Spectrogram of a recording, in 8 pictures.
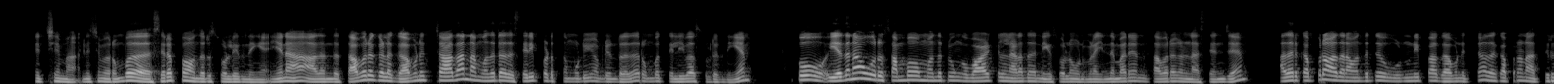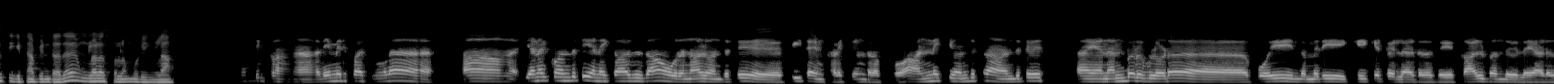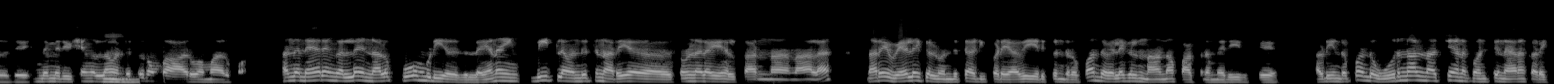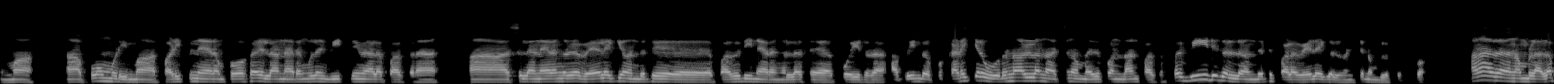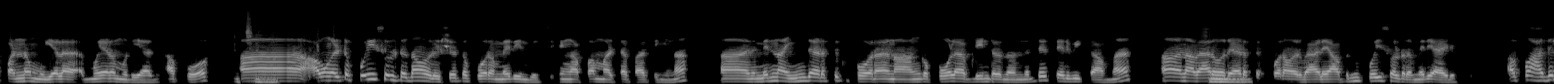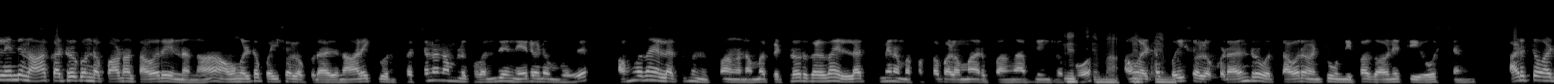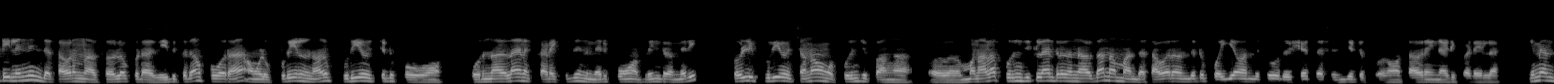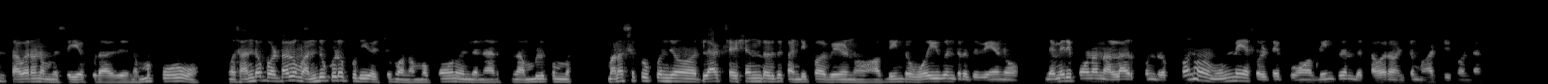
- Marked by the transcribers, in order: other noise; drawn out: "நண்பர்களோட"; drawn out: "வந்துட்டு"; drawn out: "ஆ"; other background noise; "பொய்யா" said as "பொய்ய"; in English: "ரிலாக்சேஷன்றது"
- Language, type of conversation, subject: Tamil, podcast, அடுத்த முறை அதே தவறு மீண்டும் நடக்காமல் இருக்க நீங்கள் என்ன மாற்றங்களைச் செய்தீர்கள்?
